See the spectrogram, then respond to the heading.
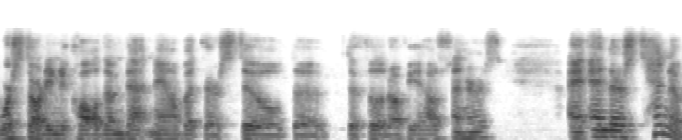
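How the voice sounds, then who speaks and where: A man at a medium pitch with ordinary pitch variation and a fairly quick pace. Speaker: public health care coordinator. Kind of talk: panel discussion. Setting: live online panel. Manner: loud.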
